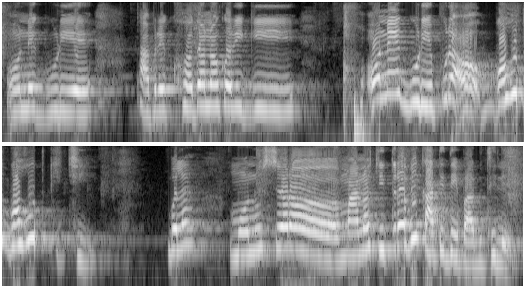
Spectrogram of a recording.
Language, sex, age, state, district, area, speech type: Odia, female, 18-30, Odisha, Balangir, urban, spontaneous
